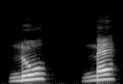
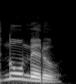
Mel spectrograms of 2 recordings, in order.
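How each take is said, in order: First: "número" slowly as nú, me, ro; syllable by syllable. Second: Said in the usual way. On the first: Shown as a demonstration. Teacher showing viewers three syllables, "número" split into nú - me - ro. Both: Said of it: "São três sílabas".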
